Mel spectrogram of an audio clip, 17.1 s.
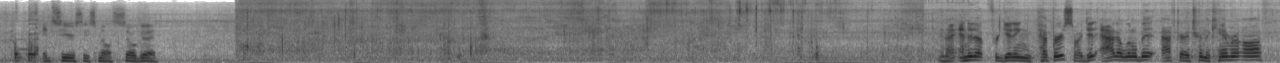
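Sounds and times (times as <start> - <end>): noodles sizzling and bubbling: 3.1 - 17.0
spatula clicking and scraping: 3.2 - 13.5.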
